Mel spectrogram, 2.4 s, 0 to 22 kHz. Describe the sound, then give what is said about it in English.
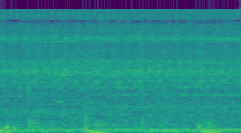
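A 2011 Kia Sorento engine with about 400,000 km idling, a steady low rumble that runs evenly and continuously with no voices over it. “engine runs good, no cracks or damaged seals or anything”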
